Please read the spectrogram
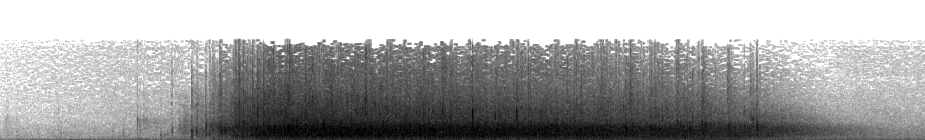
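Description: Audience applauding in a concert hall. The clapping swells about two seconds in, holds, and dies away near the end.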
